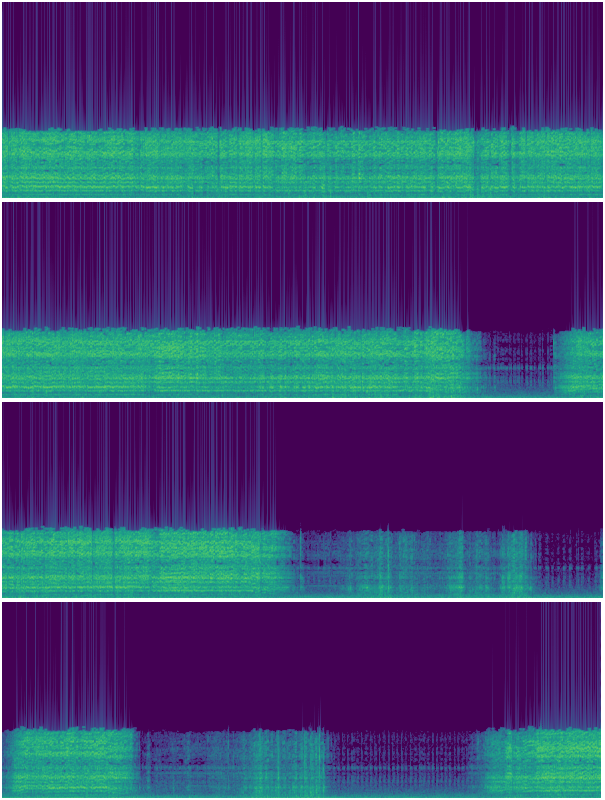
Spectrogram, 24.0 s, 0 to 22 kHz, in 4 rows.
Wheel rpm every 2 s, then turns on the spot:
120, 110, 110, 120, 110, 50, 110, 30, 10, 50, 10, 50.
18-22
